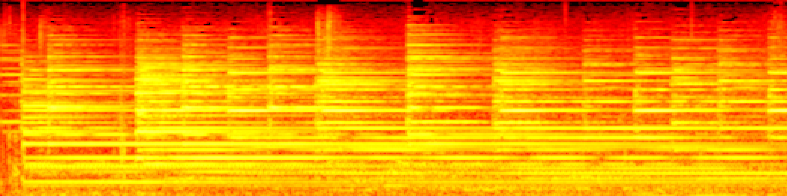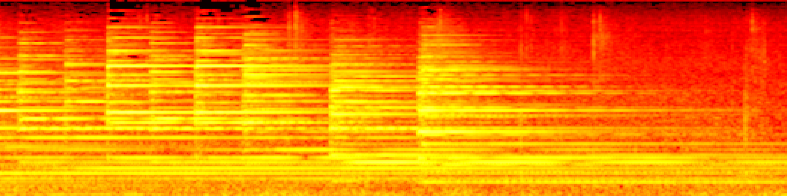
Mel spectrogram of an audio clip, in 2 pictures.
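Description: Church tower bells ringing a sequence of struck notes at different pitches, about one or two strikes a second, each note ringing on under the next. The ringing starts abruptly and dies away near the end.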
